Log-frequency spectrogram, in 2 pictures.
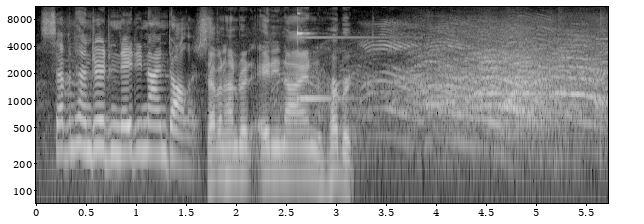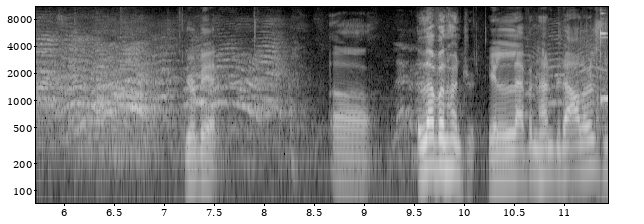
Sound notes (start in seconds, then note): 3.3 audience shouting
